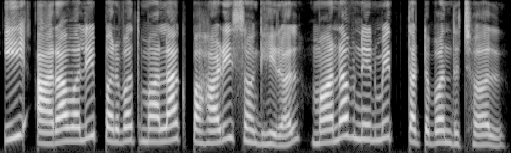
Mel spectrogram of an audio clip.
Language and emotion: Maithili, neutral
